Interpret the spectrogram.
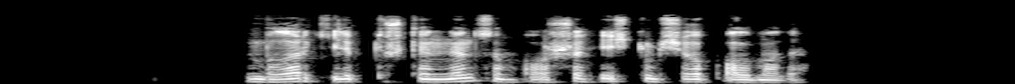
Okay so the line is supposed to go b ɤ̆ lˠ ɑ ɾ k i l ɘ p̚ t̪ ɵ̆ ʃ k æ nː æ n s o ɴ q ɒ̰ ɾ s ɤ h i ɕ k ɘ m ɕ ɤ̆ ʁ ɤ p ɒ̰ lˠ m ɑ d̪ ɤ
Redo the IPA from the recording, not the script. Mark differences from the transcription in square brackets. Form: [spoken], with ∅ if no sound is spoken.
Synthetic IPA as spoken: b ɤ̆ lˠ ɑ ɾ k i l ɘ p̚ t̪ ɵ̆ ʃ k æ nː æ n s o ɴ q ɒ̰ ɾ [ʃ] ɤ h i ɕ k ɘ m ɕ ɤ̆ ʁ ɤ p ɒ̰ lˠ m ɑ d̪ ɤ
